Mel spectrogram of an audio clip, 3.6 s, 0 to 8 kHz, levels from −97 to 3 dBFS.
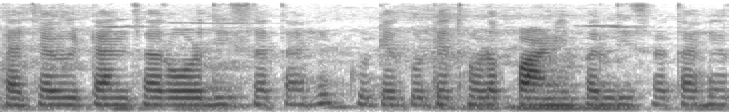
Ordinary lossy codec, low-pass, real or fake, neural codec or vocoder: none; 7.2 kHz; real; none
